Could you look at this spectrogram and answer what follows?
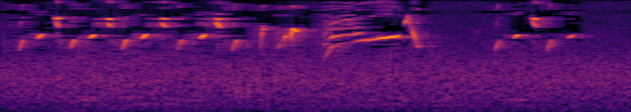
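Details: Four-month-old young European goldfinch (jilguero) beginning to finish its song phrases with remates. It gives quick high twittered chirps in a rapid series, then a louder buzzy slurred note and a few sharp tinkling notes, over a soft background hiss.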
